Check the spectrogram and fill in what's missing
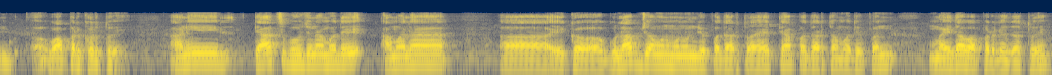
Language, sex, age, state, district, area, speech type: Marathi, male, 60+, Maharashtra, Nanded, urban, spontaneous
